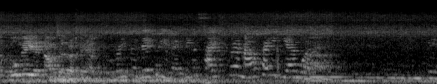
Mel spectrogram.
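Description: People's voices talking and exclaiming, over a steady hiss.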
